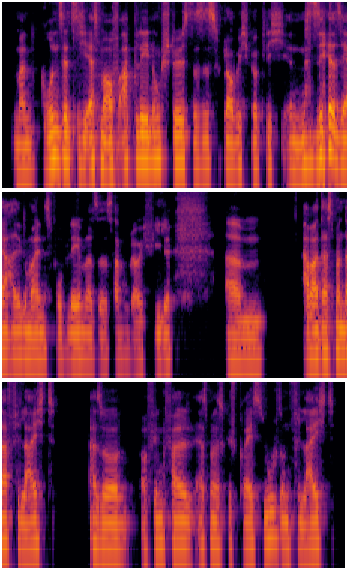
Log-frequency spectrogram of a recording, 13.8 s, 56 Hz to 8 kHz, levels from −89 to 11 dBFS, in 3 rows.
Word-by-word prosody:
man 90 0 -2
grundsätzlich 120 0 +3
erstmal 105 -3 +4
auf 95 0 +1
Ablehnung 115 0 +4
stößt, 115 -1 +1
das 95 0 -3
ist, 100 0 0
glaube 95 0 +2
ich, 100 - -9
wirklich 95 0 -6
'n 95 0 -1
sehr, 120 +6 +7
sehr 105 -2 +3
allgemeines 95 -1 -2
Problem, 95 0 -2
also, 90 -1 -6
das 85 - -9
haben, 95 -1 -6
glaube 80 -2 -5
ich 85 - -19
viele. 90 0 -6 0.7
Ähm, 85 -1 -2 0.5
aber 100 0 +5
dass 110 0 0
man 110 -2 +2
da 110 0 +3
vielleicht 100 -1 -4 0.4
also, 95 -2 0
auf 95 -1 -11
jeden 105 0 -1
Fall 100 -1 -1
erstmal 100 +1 -5
das 95 0 -8
Gespräch 95 0 -5
sucht 120 +3 -3
und 95 -1 -4
vielleicht 95 +1 -4
100 Hz, 165 wpm, -24 LUFS, 95-105 Hz, 0.7 s, sehr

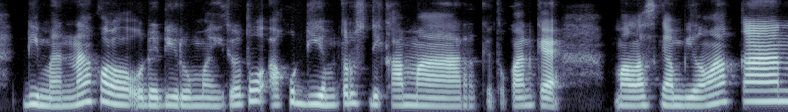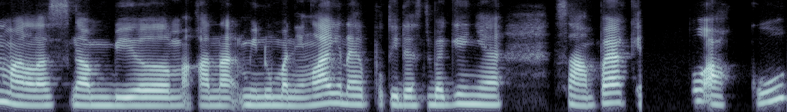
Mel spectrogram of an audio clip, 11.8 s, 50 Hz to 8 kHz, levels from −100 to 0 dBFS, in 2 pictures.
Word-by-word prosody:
di 190 0 -1
mana 170 +9 0
kalau 205 -8 +3
udah 170 0 0
di 175 +1 -4
rumah 165 0 -3
itu 160 +3 -5
tuh 255 +3 0
aku 240 - -3
diem 190 -2 0
terus 210 +1 -3
di 180 - -4
kamar, 165 -2 +1
gitu - - -18
kan, 165 +1 +1
kayak 170 -2 +2 0.4
males 170 0 +3
ngambil 165 -1 0
makan, 250 +2 +7
males 175 -4 +1
ngambil 170 -1 0
makana 165 -1 -2
minuman 175 -1 -3
yang - - -3
lain, 210 +2 +3
air 185 -1 -4
putih 180 - -6
dan 175 - -1
sebagainya 185 +1 -3 0.4
sampai 190 +5 +2
akhirnya 225 - -19 0.3
tuh 260 - -2
aku 195 +4 -3
175 Hz, 170 wpm, -20 LUFS, 170-195 Hz, 0.4 s, makan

